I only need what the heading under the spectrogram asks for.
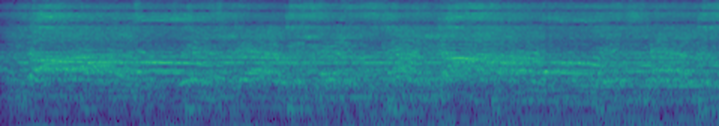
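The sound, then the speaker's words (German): A fairground crowd at the Erlangen Bergkirchweih cheers and parties to a song, a dense, steady roar of many voices shouting and chanting together at constant loudness throughout. “man hört, die Leute haben auf der Erlanger Bergkirchweih erst recht zu dem Song abgefeiert”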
